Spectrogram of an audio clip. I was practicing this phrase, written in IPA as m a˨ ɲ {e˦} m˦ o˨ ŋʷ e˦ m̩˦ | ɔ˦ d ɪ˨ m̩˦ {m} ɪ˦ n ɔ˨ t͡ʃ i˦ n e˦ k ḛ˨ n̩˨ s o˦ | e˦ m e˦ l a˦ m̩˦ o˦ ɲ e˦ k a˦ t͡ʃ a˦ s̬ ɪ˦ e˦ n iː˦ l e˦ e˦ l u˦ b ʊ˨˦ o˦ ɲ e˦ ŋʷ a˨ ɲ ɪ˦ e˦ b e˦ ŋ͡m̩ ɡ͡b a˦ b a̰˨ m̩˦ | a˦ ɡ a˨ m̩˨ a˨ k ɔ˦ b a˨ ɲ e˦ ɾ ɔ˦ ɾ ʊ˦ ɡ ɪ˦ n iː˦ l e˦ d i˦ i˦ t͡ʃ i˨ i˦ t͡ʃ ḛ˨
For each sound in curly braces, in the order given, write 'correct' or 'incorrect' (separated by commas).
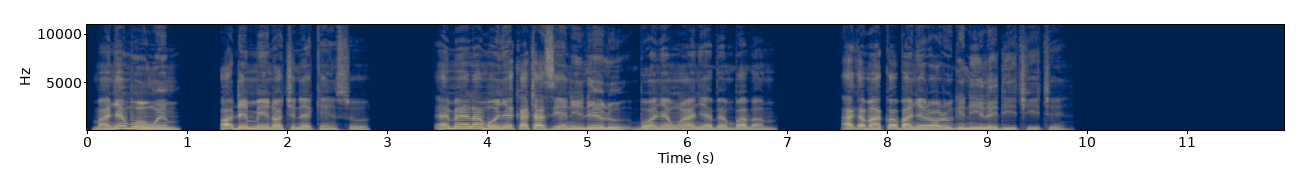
correct, correct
